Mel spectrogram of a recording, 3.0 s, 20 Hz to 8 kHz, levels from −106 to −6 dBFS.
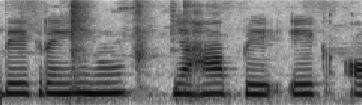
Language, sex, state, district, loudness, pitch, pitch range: Hindi, female, Bihar, Kaimur, -15 LUFS, 255 Hz, 245-260 Hz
